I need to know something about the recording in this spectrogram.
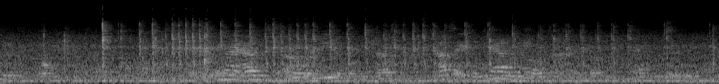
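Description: A prize wheel spins with rapid clicking ticks.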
